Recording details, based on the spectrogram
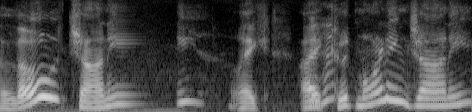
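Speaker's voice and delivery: very gentle, creepy coo. Retelling a creepy old boss's morning greeting: imitating boss's gentle voice. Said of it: "just very like gentle voice".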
